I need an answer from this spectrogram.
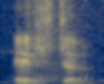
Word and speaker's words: abstain: এখন পরেরটা দেখেন, প্লিজ এবস্টেন, এবস্টেন মানে ABSTAIN, এটা উচ্চারণ কিন্তু অ্যাবস্টেন না, এবস্টেন।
